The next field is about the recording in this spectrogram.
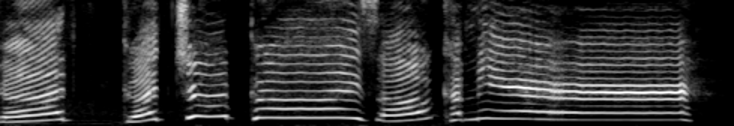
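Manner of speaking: very high, very loud, shrill excited tone, drawn-out. Demonstrating how praise should sound, the speaker uses a high-pitched praise voice. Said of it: "like a high pitch voice".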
